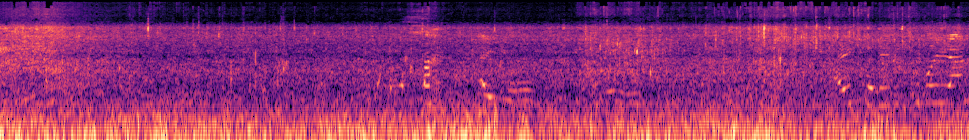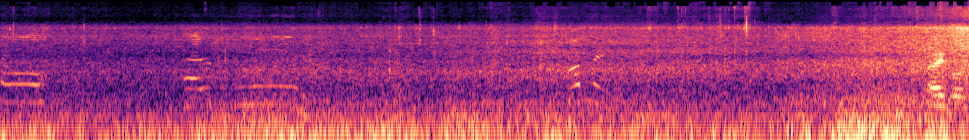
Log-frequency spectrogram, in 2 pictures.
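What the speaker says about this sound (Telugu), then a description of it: "ఒక పెద్ద వేవ్స్ వస్తాయి అలా చూస్తూ ఉండండి పెద్ద పెద్ద వేవ్స్ అయితే ఇటు బయటకు వచ్చేస్తాయి" Rumbling surf of sea waves crashing against rocks, loud and continuous, with wind buffeting the microphone.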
